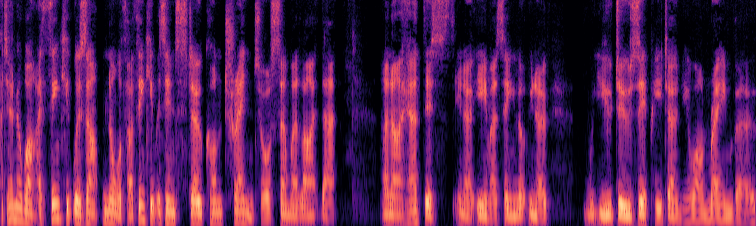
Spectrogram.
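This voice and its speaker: A man in an English accent, with lively intonation at a moderate pace and a dry, close sound with no echo. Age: 70s. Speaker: puppeteer. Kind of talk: casual chat.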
